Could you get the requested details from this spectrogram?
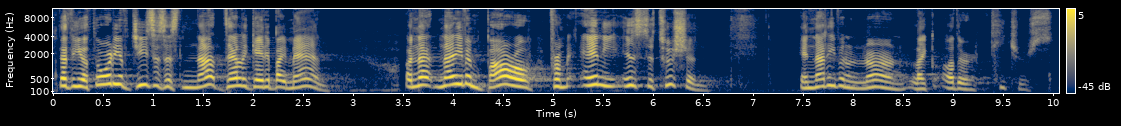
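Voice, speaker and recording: In a long, reverberant hall, a pastor with a very high-pitched, darkish voice preaches at a measured, animated pace. Each point comes first in Spanish and then in English, and he calls the congregation brothers.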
